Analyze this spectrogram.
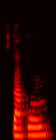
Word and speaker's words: Stockholm: Stockholm in Sweden, Holmes, Colonel.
